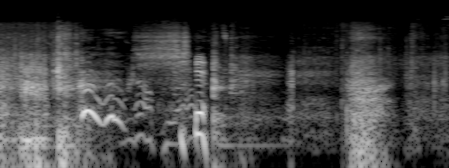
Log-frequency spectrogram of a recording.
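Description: A man's wordless groans of effort and hard breathing on the bike: a few short rising-and-falling groans in the first half, the loudest about two seconds in, then a heavy breath out near the end.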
